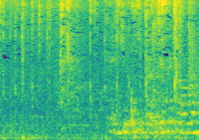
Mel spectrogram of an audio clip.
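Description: Quiet talk at a table with faint scattered clicks, then a voice starting to speak about a second and a half in.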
